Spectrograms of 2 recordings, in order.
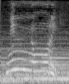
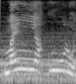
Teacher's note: Jadi ketika nun mati bertemu dengan nun ya, min nuri ya, cara membacanya langsung dimasukkan. Jadi minnya nggak sendiri tapi nun mati bertemu dengan nun mati jadi langsung masuk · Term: idgham bigunah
